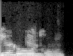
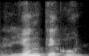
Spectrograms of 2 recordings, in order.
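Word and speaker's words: ينطقون: بول سکیں گے۔ سر سر جی ایکسکیوز می، ینتقون، ینتقون ہے۔ ساری ینطقون، اب وہ بول بھی نہیں سکیں گے۔ ینتقون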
